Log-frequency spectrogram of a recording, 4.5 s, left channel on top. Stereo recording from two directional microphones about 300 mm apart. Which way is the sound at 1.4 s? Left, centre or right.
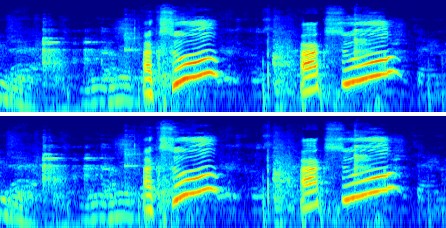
Centre.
